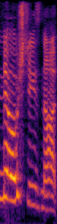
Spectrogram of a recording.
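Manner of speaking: high, dismissive brush-off said through laughter. Retelling a childhood story, the speaker quotes mom's denial: imitating mom laughing mockingly. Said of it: "She's laughing at me".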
